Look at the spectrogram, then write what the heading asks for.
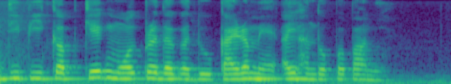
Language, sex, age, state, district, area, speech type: Manipuri, other, 45-60, Manipur, Imphal West, urban, read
